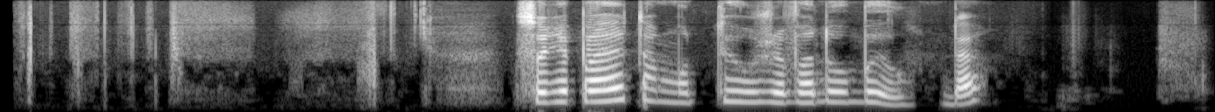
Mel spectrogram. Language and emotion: Russian, neutral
